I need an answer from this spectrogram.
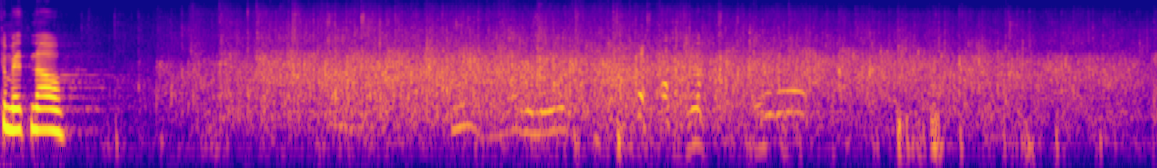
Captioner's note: applause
